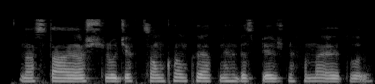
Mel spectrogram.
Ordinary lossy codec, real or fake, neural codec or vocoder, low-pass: MP3, 32 kbps; real; none; 10.8 kHz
